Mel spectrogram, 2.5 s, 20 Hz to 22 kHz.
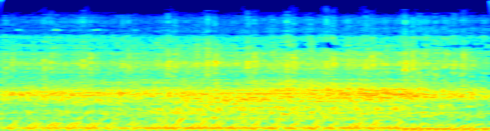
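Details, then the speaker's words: White 2-70 gas tractor being revived, no battery fitted: heavy low chugging with uneven stumbling firing pulses, barely staying alive and close to stalling. "there's no way it's going to move because I'm just barely hanging it on to life"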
